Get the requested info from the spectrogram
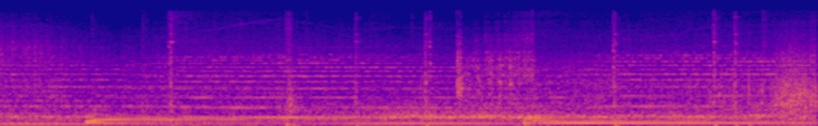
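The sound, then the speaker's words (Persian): A car engine hums steadily as a car drives up to a woman, who gets in. Its tone shifts in steps as it idles and moves, with faint outdoor background noise and occasional clicks. “شاهین با ماشین میاد جلوش و افسانه سوار میشه.”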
